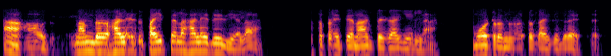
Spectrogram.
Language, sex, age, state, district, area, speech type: Kannada, male, 30-45, Karnataka, Dakshina Kannada, rural, conversation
